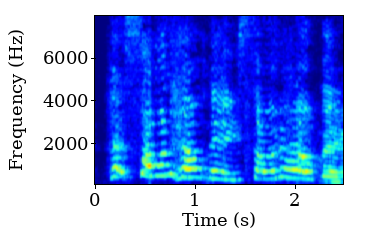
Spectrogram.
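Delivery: high, mock cry for help; mock panic. Wife stuck on bike, high mock plea for help. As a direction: call for help half laughing. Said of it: "I was like".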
